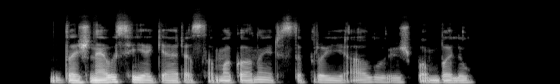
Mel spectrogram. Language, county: Lithuanian, Alytus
